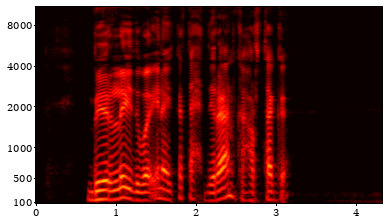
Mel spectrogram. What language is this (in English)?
Somali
